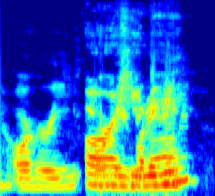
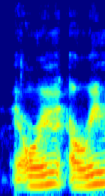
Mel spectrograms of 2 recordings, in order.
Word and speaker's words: Orihime: Yeah, Orime is Orime. Am I saying that right? Orihime.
